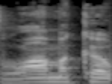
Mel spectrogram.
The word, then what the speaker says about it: Lamaka: See, it's Lamaka with a yarmulke. Also, it rhymes with Hanukkah.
